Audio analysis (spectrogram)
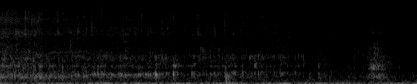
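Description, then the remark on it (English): Water pours steadily from a strainer into a recycling water bin for about four seconds, a continuous rushing splash with no talking. “This is going into my recycle water bin.”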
